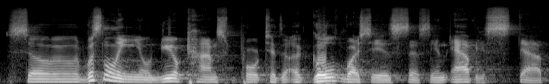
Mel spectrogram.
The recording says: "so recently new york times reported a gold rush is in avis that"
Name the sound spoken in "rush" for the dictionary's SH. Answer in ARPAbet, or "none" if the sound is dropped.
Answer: S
